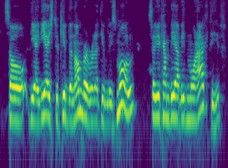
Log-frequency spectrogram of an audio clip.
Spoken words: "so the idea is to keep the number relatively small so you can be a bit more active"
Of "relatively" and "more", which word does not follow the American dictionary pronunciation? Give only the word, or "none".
none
